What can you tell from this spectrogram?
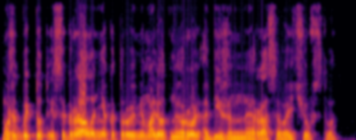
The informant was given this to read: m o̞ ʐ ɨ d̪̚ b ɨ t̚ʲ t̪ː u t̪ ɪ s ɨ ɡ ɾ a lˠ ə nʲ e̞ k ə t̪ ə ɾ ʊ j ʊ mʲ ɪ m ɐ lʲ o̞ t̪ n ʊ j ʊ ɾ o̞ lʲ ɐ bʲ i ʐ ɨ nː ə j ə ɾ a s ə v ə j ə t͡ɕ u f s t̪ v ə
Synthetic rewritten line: m o̞ ʐ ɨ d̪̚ b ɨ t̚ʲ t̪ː u t̪ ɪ s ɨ ɡ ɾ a lˠ ə nʲ e̞ k ə t̪ ə ɾ ʊ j ʊ mʲ ɪ m ɐ lʲ o̞ t̪ n ʊ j ʊ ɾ o̞ lʲ ɐ bʲ i ʐ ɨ nː ə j ə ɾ a s ə v ə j ə t͡ɕ u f s t̪ v ə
